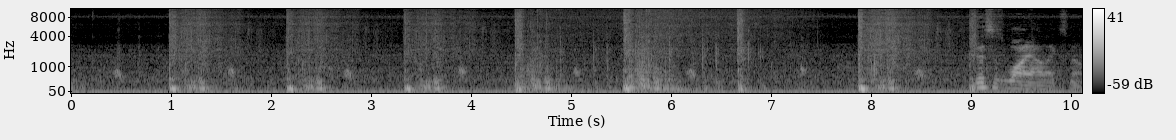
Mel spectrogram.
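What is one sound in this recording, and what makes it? A pickaxe strikes stone and frozen ground with repeated heavy thuds.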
